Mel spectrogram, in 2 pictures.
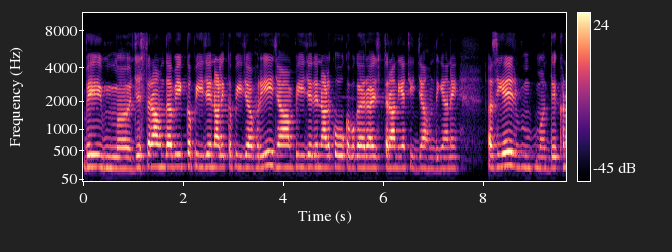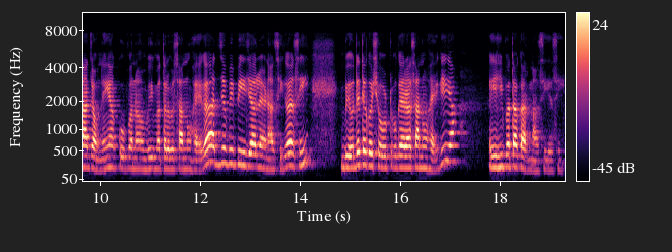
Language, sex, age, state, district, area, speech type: Punjabi, female, 45-60, Punjab, Fatehgarh Sahib, rural, spontaneous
